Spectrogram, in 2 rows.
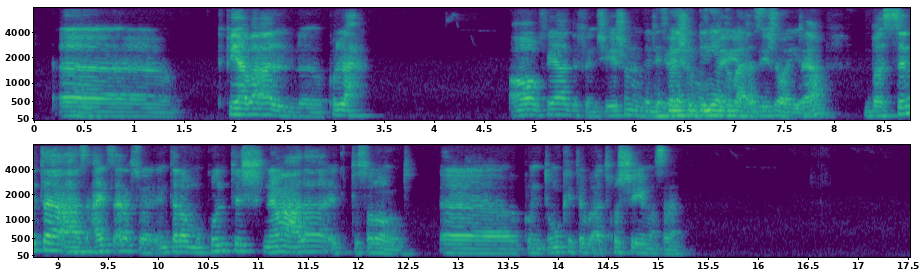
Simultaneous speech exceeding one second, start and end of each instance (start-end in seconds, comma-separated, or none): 6.1-7.9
